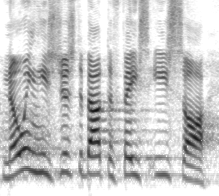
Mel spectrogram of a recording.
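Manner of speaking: ordinary talk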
